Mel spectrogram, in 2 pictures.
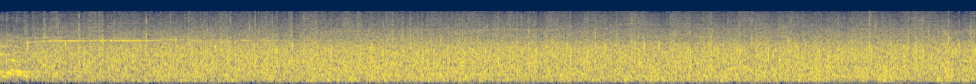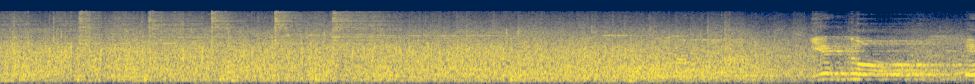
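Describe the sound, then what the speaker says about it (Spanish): A large crowd at a union youth event applauds loudly and steadily for over ten seconds, then the clapping thins out as a voice begins over it near the end. "Esto también merece un aplauso de todos nosotros"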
